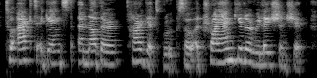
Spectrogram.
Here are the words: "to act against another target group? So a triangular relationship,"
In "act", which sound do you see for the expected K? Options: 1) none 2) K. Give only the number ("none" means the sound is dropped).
2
